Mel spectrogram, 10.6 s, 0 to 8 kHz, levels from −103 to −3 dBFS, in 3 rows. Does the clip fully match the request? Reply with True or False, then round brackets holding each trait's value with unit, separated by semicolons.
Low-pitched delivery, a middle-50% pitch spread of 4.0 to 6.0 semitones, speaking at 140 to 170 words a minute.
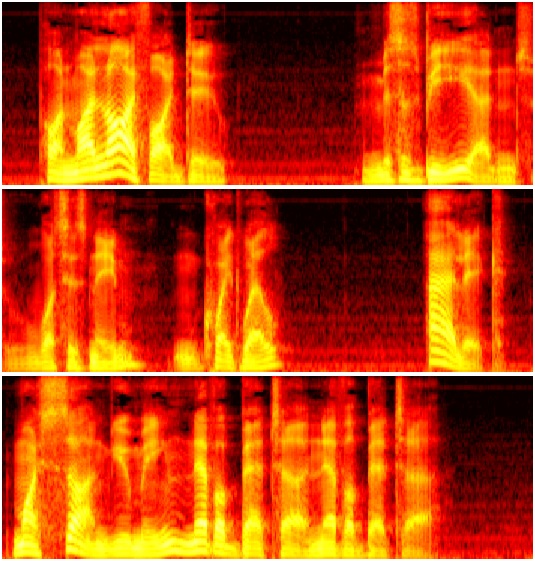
True (100 Hz; 5.6 semitones; 155 wpm)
